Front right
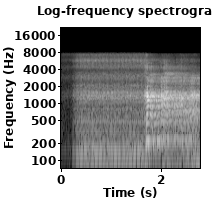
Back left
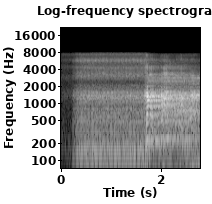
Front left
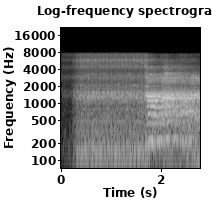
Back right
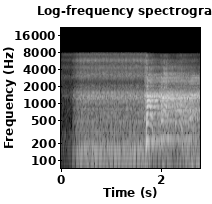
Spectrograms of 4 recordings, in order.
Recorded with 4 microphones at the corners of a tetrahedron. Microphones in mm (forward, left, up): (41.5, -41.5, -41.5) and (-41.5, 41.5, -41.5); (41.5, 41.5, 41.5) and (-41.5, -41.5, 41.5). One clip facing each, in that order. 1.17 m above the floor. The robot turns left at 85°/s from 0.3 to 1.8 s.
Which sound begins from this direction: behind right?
Laughter, at 1.7 s.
